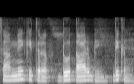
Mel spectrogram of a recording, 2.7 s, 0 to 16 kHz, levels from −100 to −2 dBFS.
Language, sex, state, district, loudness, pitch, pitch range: Hindi, male, Uttar Pradesh, Lucknow, -19 LUFS, 125 Hz, 115-140 Hz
